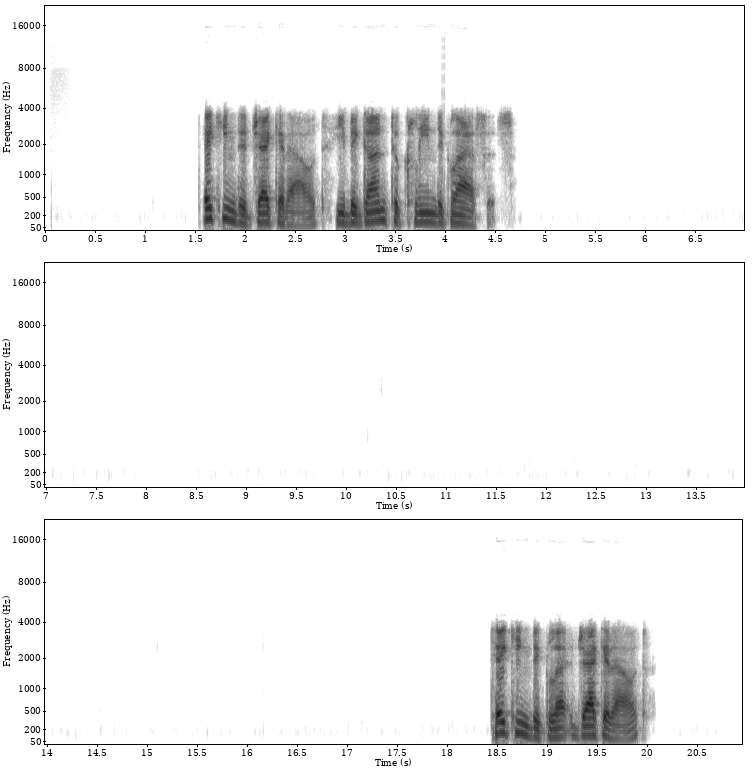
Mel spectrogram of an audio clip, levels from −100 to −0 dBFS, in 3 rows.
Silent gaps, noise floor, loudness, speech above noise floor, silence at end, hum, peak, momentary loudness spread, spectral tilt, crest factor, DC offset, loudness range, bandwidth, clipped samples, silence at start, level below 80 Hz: 4.98-5.02 s, 6.00-6.04 s, 6.73-6.77 s; under -90 dBFS; -23 LUFS; over 67 dB; 1.05 s; none; -6 dBFS; 14 LU; -9.5 dB/octave; 24 dB; under 0.1%; 7 LU; 4.2 kHz; under 0.1%; 1.6 s; -66 dBFS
